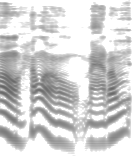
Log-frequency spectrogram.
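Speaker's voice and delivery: nerdy, dorky, gallant gentleman voice. Mocking a dorky Redditor who tips his fedora: mocking dorky fedora guy. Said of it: "tip fedora, be like".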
